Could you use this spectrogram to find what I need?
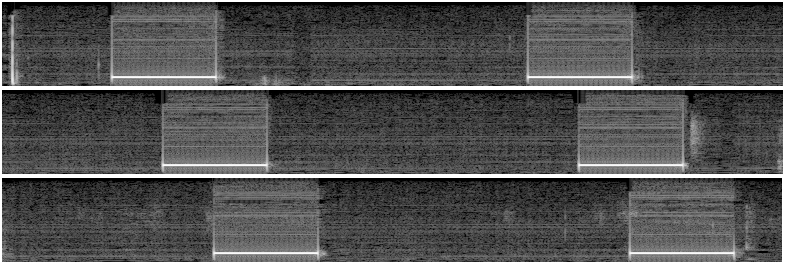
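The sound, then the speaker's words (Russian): Telephone ringing tones while a call is transferred to an operator: six steady mid-pitched tones, each about a second long, evenly spaced by silences, over a faint line hum. “Звонок переводится на оператора. Пожалуйста, ожидайте.”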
